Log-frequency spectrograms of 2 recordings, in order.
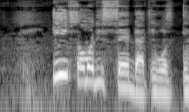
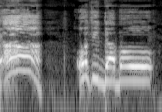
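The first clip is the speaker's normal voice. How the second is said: much higher and louder, a panicked gasp of a question; mock startled cry; 7 semitones higher, 4 dB louder, slower than usual. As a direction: yelp it out in mock alarm. Mocks person facing the trailer.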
